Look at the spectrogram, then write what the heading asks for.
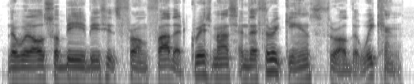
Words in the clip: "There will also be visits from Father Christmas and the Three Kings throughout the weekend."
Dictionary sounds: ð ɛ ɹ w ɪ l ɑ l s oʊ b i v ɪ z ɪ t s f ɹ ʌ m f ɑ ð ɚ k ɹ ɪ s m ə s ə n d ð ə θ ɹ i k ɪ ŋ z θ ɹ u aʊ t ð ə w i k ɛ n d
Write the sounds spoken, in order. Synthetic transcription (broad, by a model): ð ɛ ɹ w ɪ l ɑ l s oʊ b i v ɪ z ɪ t s f ɹ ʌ m f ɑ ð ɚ k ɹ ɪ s m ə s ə n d ð ə θ ɹ i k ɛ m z θ ɹ u aʊ t ð ə w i k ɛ n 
